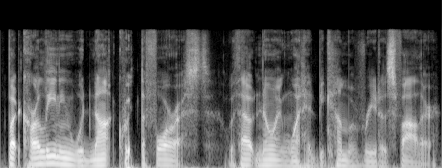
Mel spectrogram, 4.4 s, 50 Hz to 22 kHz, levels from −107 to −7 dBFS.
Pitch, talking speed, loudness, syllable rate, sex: 95 Hz, 205 wpm, -20 LUFS, 5.8 syllables/s, male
